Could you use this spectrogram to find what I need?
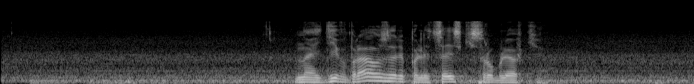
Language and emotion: Russian, neutral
